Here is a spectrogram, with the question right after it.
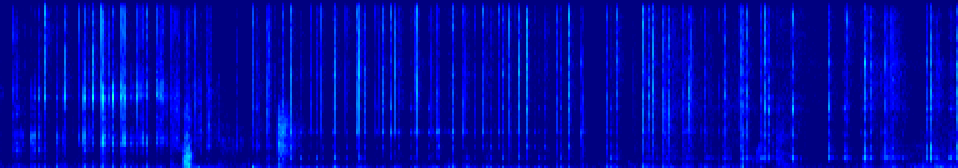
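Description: A tall painted wooden nutcracker soldier with wooden ball-tipped arms and a red base is held in hand and tapped and scratched with long nails, its parts rattling as it is handled. Dense, quick, dry clicks and taps follow one another steadily, bright and high with almost no low end and no ring after each hit.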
